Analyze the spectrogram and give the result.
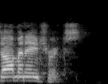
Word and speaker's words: dominatrix: Anyway, but that's what it comes down to is that she is her character, okay, is a domino matrix, or how you pronounce that? – Dominatrix.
